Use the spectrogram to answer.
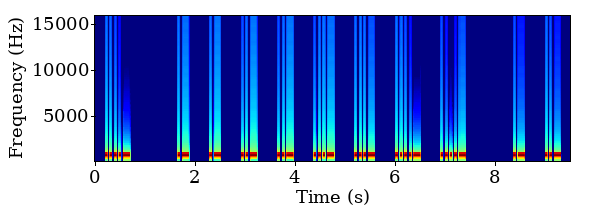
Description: Morse code, heard as a keyed tone, about 27 wpm, 800 Hz. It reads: 4 A A U U V V 4 4 A U
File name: Difficult Combos / Difficult Combos-mp3s / AUV AUV4 @25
